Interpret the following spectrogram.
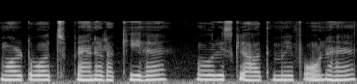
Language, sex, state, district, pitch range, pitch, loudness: Hindi, male, Chhattisgarh, Sukma, 205-215 Hz, 210 Hz, -14 LUFS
